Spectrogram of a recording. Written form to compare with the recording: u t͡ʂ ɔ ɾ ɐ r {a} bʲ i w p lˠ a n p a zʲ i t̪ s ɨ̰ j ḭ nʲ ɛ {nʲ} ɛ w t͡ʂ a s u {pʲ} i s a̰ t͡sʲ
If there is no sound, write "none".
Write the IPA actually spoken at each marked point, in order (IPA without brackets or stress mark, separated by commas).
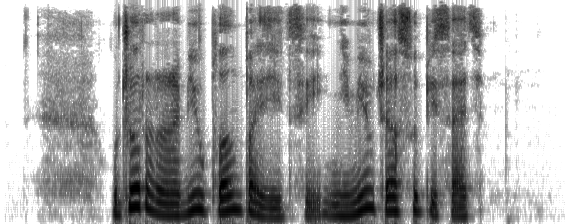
a, mʲ, pʲ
